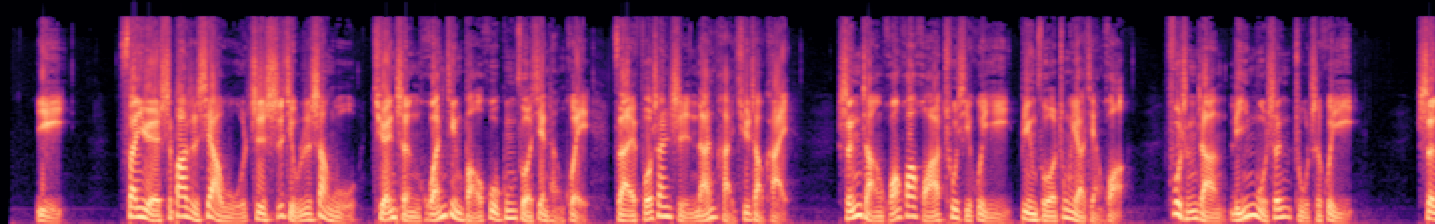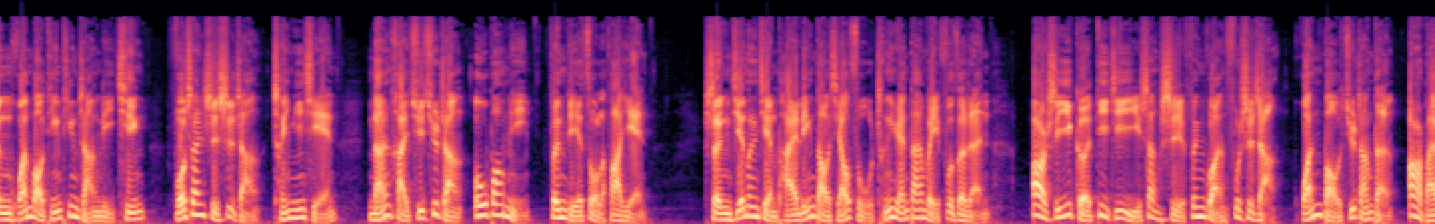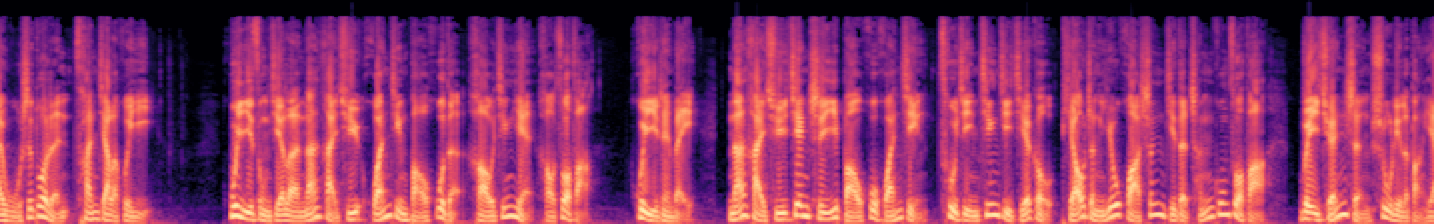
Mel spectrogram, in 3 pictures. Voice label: 男 新闻, 国语男声配音; 新闻(环保)

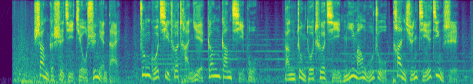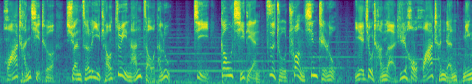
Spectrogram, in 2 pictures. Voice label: 男 汽车广告 大气磅礴; 华晨

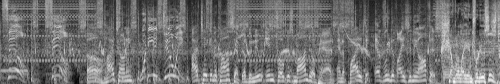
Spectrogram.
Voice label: 外籍男 音频广告 Audio Production

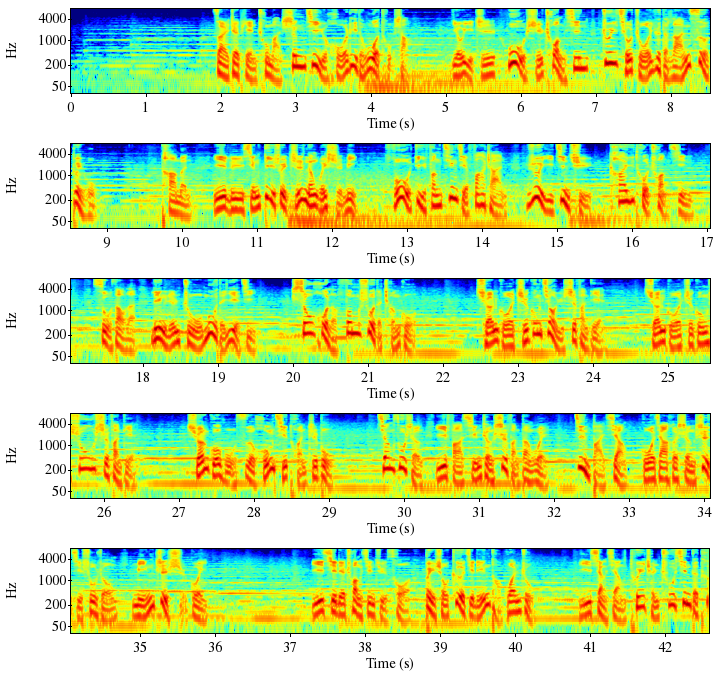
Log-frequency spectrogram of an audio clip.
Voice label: 男 汇报片 地税, 国语男声配音; 大气专题; 海门

